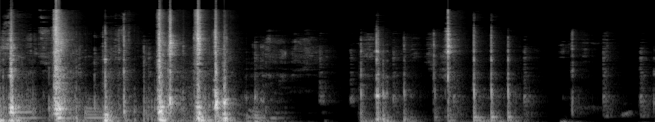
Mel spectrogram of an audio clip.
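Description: Hard plastic knocks and clatters as a plastic bowl is dipped into a plastic container of liquid and bumps against its sides: a quick irregular run of knocks in the first half, then a few more around four to five seconds in.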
